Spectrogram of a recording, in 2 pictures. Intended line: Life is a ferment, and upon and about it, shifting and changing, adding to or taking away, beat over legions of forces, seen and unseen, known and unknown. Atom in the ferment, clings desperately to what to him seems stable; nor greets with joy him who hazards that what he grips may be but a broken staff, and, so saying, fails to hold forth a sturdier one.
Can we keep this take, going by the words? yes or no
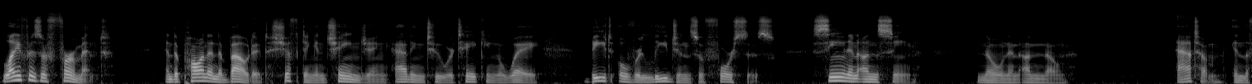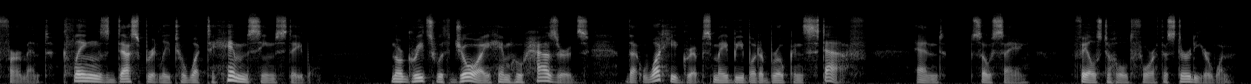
yes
